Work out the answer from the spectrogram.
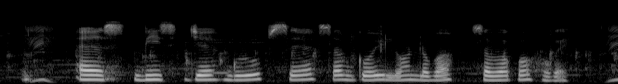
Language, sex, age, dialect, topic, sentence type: Magahi, female, 18-24, Northeastern/Surjapuri, banking, question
